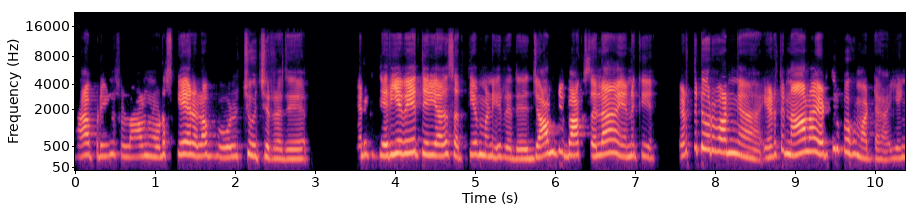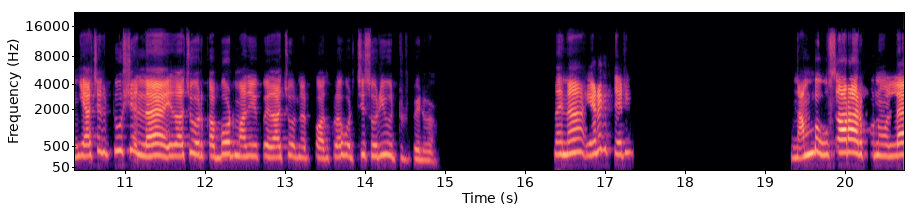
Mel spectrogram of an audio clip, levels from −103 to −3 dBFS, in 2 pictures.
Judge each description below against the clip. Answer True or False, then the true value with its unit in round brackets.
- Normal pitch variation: True (3.6 semitones)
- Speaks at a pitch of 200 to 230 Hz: False (280 Hz)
